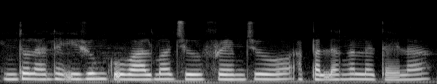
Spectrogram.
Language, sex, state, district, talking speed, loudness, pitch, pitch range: Wancho, female, Arunachal Pradesh, Longding, 205 wpm, -15 LUFS, 235 Hz, 230-240 Hz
